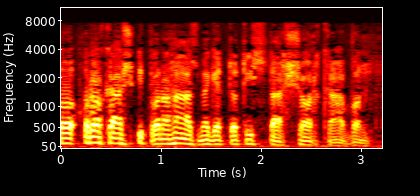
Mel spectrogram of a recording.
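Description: A man voicing a lonely young peasant girl who answers in short, quiet replies. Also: lowish voice, expressive, breathy edge, highs cut off.

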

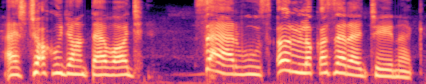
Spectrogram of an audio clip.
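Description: A woman voicing a fussy, cautious male rabbit who talks in a shrill, clipped, prim way, for a storybook reading. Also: expressive, fairly bright tone, clear, resonant tone, no echo. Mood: prim polite.

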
